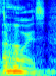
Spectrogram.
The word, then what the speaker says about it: Du Bois: Du Bois, which is spelled Dubois, but everybody says Du Bois.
